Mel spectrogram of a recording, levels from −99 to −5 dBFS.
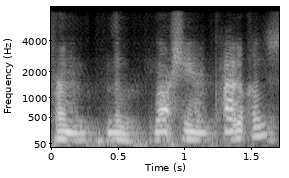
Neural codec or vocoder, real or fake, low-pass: codec, 16 kHz, 0.5 kbps, FreqCodec, smaller model; fake; 7.2 kHz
